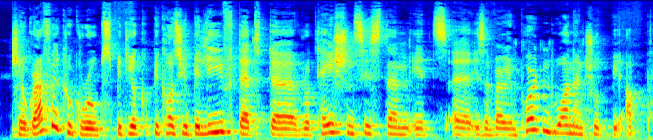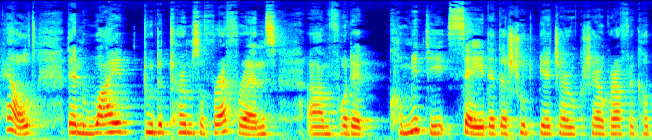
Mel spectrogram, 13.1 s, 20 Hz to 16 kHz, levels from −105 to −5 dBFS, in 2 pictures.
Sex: female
